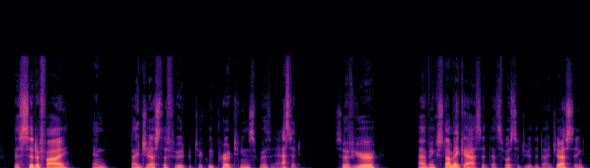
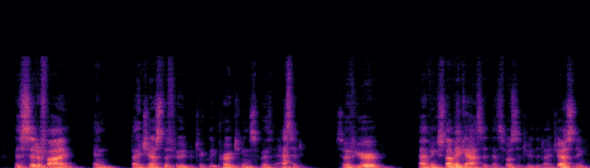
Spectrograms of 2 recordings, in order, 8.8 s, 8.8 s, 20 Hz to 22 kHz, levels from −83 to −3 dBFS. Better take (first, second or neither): first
